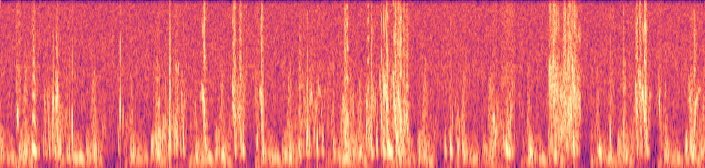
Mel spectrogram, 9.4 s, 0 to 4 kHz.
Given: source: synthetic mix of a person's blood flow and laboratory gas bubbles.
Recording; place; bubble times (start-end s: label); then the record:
Doppler ultrasound of blood flow; precordium
0.19-0.27 s: bubbles
0.31-0.53 s: bubbles
0.57-0.84 s: bubbles
0.92-1.00 s: bubbles
1.55-1.67 s: bubbles
2.03-2.51 s: bubbles
2.66-2.82 s: bubbles
3.08-3.29 s: bubbles
3.40-3.55 s: bubbles
3.97-4.35 s: bubbles
4.52-4.75 s: bubbles
4.86-5.48 s: bubbles
5.90-6.24 s: bubbles
6.54-6.88 s: bubbles
7.31-7.77 s: bubbles
8.12-8.19 s: bubbles
8.29-8.34 s: bubbles
8.46-8.69 s: bubbles
8.76-8.83 s: bubbles
9.16-9.41 s: bubbles
From the record:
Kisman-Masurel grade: 243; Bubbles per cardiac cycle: several, 3 to 8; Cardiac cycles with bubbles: 100%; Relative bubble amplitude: loud (0.450 to 0.775); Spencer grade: 3 (all of the cardiac periods contain showers or single bubble signals, but not dominating or overriding the cardiac motion signals); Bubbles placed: only in the low amplitude regions of the cardiac cycle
